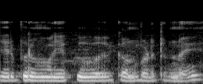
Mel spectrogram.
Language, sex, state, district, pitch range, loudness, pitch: Telugu, male, Andhra Pradesh, Guntur, 175-185 Hz, -14 LUFS, 180 Hz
